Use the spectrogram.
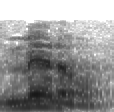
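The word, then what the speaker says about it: meno (μένω): Continuing here, is the Greek word is meno, M-E-N, long O.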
